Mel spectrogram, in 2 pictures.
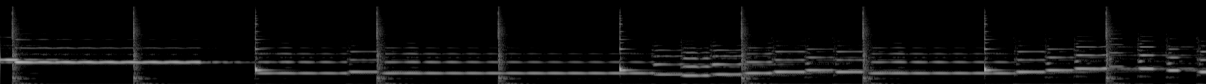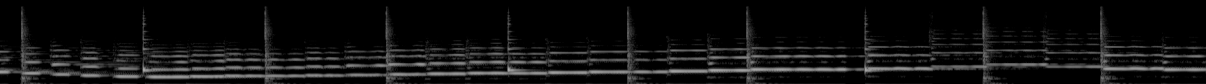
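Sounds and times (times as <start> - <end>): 
flute at medium level for practice playback: 0.0 - 24.1.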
